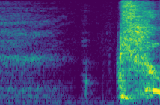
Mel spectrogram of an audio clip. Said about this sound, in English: Sneezing. Oh, wow. Yeah. We're leaving this in, by the way.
